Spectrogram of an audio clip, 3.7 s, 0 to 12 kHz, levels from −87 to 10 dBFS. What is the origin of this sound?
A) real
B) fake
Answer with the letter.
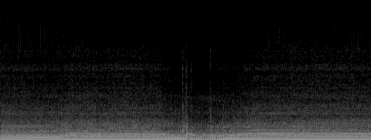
A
